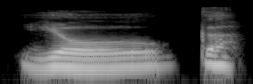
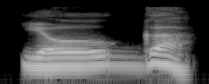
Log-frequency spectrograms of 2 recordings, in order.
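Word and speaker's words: योग: the short sound so the way that this sounds is yoga Yoga Yoga yoga it's not yoga if you say yoga then you look like a foreigner then you look like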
